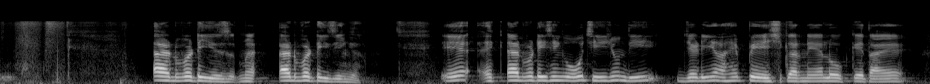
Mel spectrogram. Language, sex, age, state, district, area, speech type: Dogri, male, 18-30, Jammu and Kashmir, Samba, rural, spontaneous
